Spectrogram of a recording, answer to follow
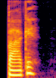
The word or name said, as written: bakke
